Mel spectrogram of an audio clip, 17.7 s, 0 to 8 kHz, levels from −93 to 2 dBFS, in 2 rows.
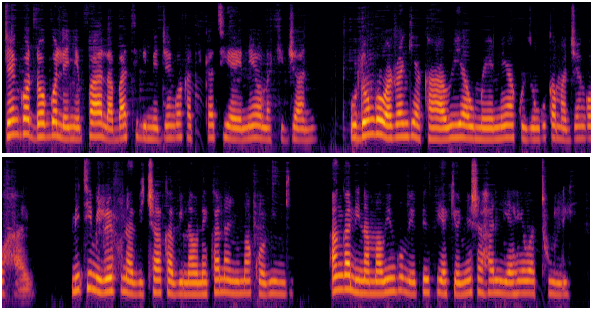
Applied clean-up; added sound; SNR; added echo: neural mask model DeepFilterNet 3.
